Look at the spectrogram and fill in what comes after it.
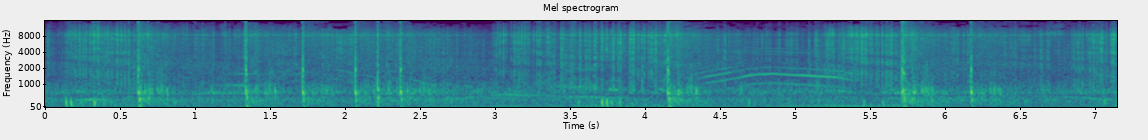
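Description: Fireworks display: a steady run of sharp bangs and pops from aerial shells bursting, with a pitched tone that rises and falls about halfway through.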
